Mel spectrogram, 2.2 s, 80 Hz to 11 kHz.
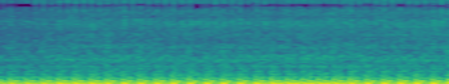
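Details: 1984 Honda V65 Sabre VF1100S V4, cold start after sitting outside a couple of months: rapid even ticking over a lumpy idle, quietening as oil works up; oil drained away in storage. Valve tap on cold start.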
